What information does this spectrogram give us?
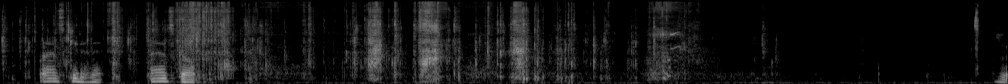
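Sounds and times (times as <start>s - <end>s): foil wrapper tearing and crinkling: 0.0s - 7.2s.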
